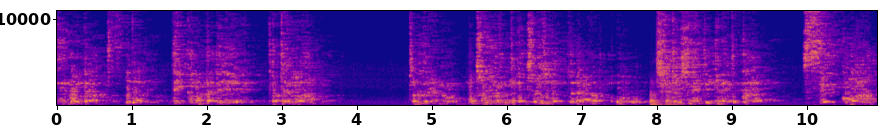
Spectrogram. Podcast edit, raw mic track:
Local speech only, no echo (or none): 確かに。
